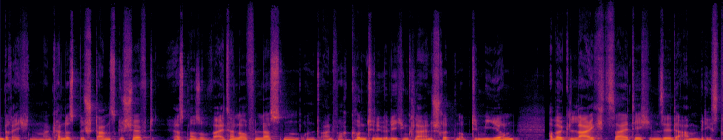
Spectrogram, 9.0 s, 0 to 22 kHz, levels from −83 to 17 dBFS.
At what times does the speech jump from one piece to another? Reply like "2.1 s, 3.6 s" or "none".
6.8 s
